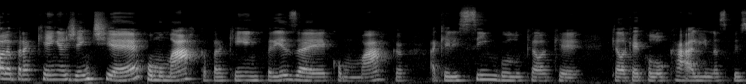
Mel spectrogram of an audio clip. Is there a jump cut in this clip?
yes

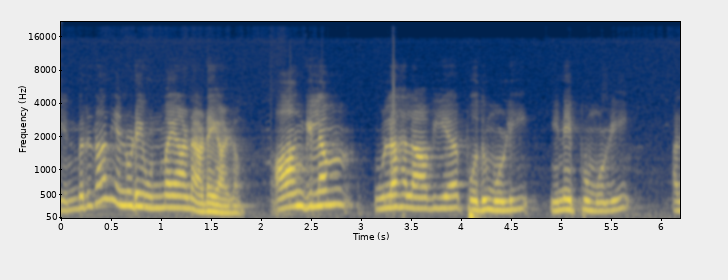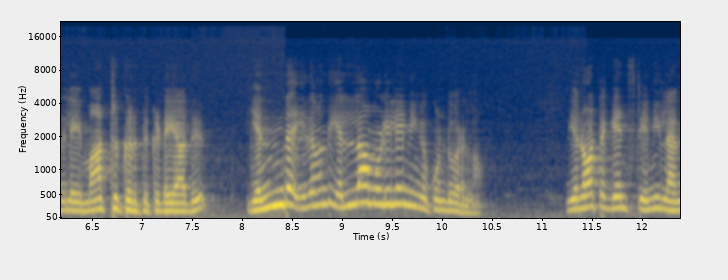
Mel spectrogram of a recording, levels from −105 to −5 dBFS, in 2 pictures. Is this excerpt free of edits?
no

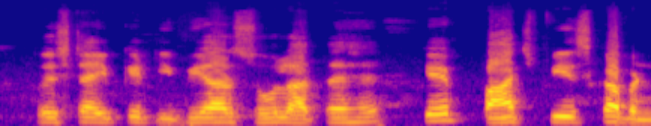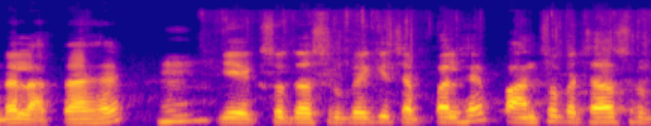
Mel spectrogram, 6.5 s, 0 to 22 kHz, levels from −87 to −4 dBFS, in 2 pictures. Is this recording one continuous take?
no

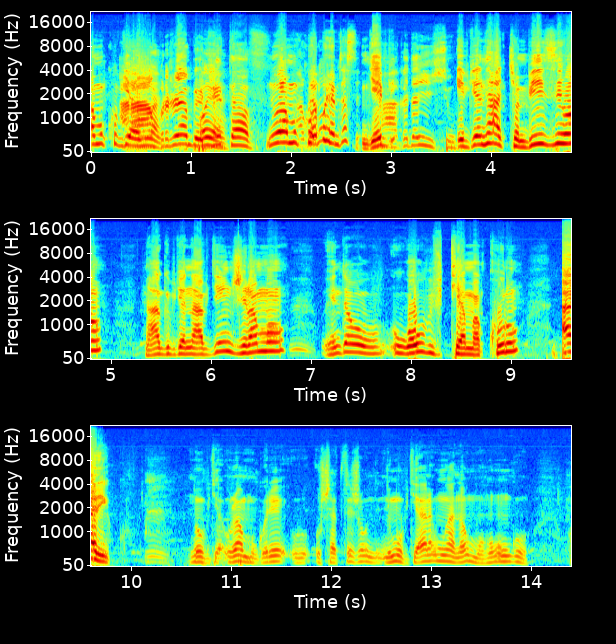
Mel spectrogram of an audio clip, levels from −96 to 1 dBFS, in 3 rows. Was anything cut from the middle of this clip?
no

